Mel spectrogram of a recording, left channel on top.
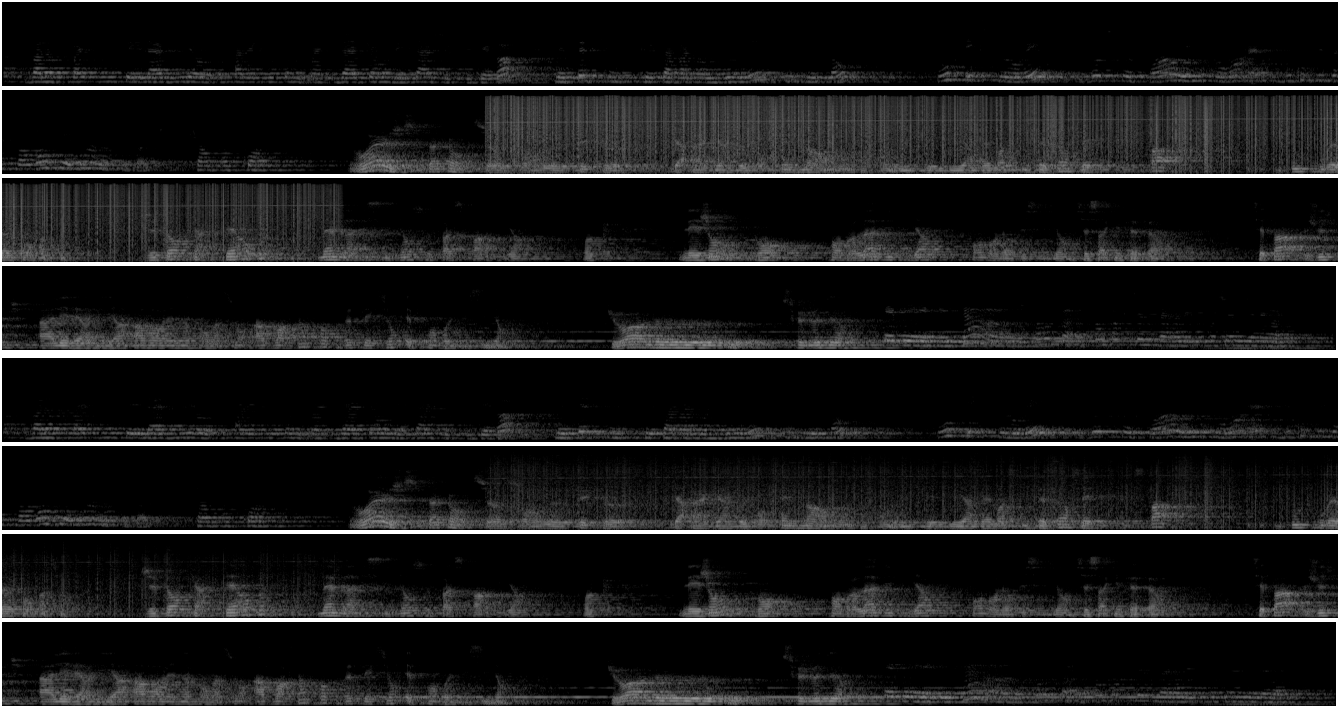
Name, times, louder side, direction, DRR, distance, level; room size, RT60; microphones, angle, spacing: voice 1, 0.2-8.5 9.3-10.5 10.8-14.9 15.3-16.0 48.9-53.0, equal, 45° left, 2 dB, 1.6 m, -49 dB
voice 2, 16.8-25.0 26.3-27.4 28.1-29.4 29.9-32.0 32.5-33.1 33.5-34.5 35.0-36.0 36.3-38.3 39.2-45.1 46.1-47.6 47.9-48.6, equal, 5° right, 0 dB, 0.9 m, -42 dB
sound 1, 18.2-30.1, left 13 dB, 80° left, 0.4 m, -41 dB
Wind instrument woodwind instrument, 43.7-52.2, right 6 dB, 35° right, 1.5 m, -52 dB
17.0 x 12.5 x 5.7 m, 2.7 s
head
